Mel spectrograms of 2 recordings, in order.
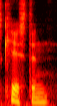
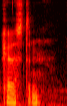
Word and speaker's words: Kirsten: So it's Kirsten, not Kirsten.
